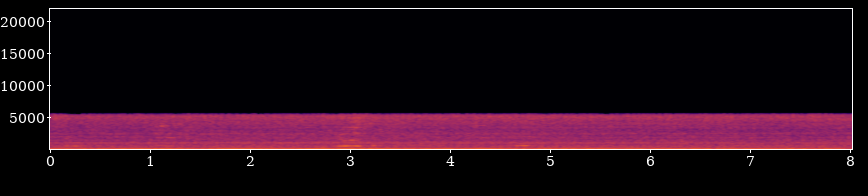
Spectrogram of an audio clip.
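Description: A box truck engine rumbles as it moves slowly forward.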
